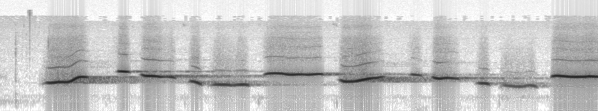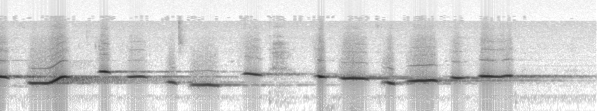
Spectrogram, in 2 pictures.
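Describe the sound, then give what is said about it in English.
A person whistling a tune with many clear, pure notes that step up and down in a lively melodic phrase. The whistling is steady and alone, with short gaps between phrases and no talk. “He's whistling.”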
